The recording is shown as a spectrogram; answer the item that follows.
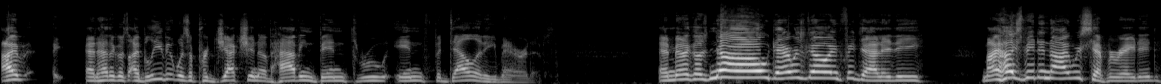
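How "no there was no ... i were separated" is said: heated, loud, high-pitched angry yell. Recounting an argument between Meredith and Heather, retelling Meredith's yell. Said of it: "why are you yelling at me?".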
